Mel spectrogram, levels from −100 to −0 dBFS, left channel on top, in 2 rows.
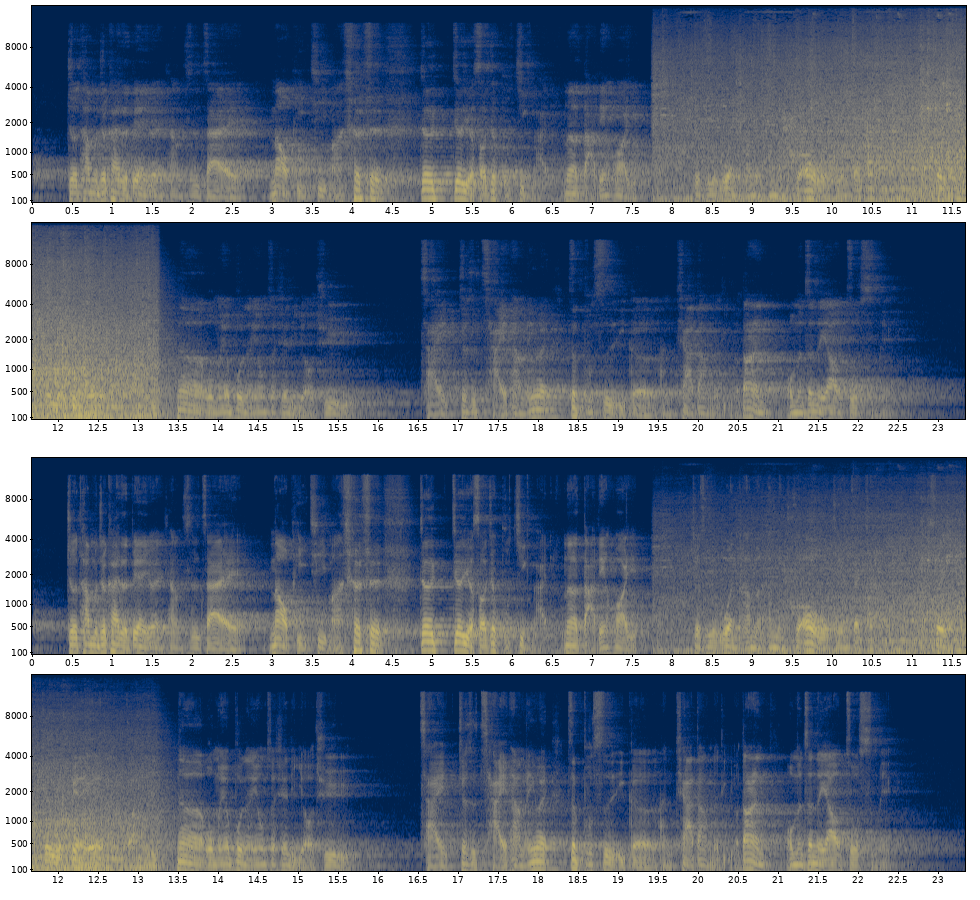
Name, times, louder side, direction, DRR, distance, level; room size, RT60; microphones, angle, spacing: voice 1, 0.4-2.7 3.0-7.6 8.3-15.7 16.5-22.5, right 3 dB, 60° right, 9 dB, 0.5 m, -33 dB
sound 1, 7.7-13.3, left 3 dB, 40° left, 0.6 m, -32 dB
20.5 x 11.5 x 5.9 m, 2.8 s
head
